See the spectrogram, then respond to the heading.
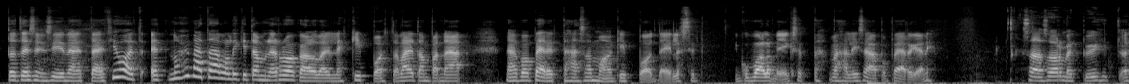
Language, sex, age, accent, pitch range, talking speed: Finnish, female, 20-39, native, 175-285 Hz, 175 wpm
